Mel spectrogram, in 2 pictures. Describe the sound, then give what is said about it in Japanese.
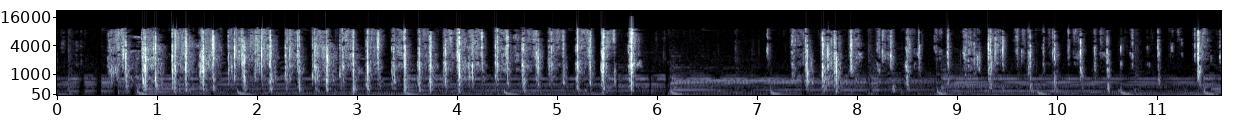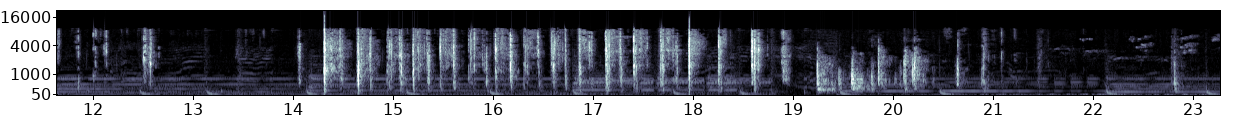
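Fortune-telling cards being shuffled give crisp, rapid flutters of papery clicks in several long bursts separated by short pauses, over faint steady background tones. “今日のね、占いを行っていきましょう。カードをシャッフルします。少々お待ちください。”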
